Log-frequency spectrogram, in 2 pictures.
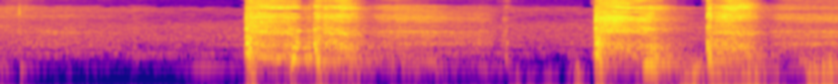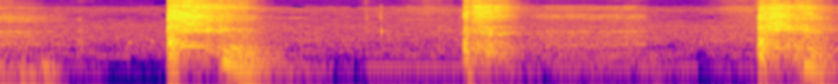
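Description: A man coughing in a fit: loud coughs in pairs about a second and three seconds in, then single coughs near five and six and a half seconds, with another starting at the very end.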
